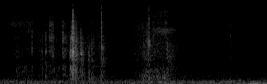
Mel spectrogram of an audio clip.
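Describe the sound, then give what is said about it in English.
Soft rustling and crinkling of paper note pages being flipped through, with a few quick papery swishes spread over a couple of seconds, fairly quiet, with no talking. “Well, let's go back to the other notes because whatever you're talking about, I don't remember.”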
